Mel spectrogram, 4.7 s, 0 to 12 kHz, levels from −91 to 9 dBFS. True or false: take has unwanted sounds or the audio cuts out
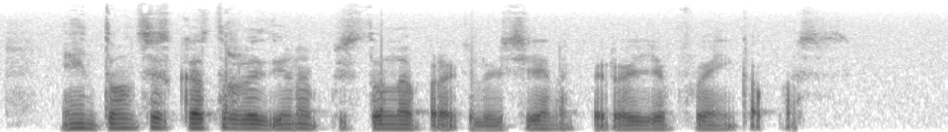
false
